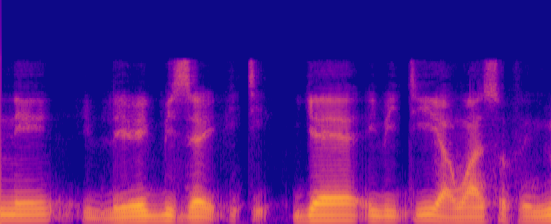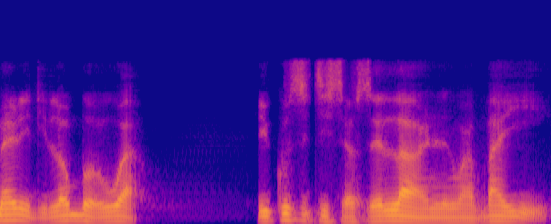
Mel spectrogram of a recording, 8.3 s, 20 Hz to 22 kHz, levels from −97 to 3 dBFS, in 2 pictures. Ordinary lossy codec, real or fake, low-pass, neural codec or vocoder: AAC, 48 kbps; fake; 7.2 kHz; codec, 16 kHz in and 24 kHz out, 0.9 kbps, LongCat-Audio-Codec, four codebook decoder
